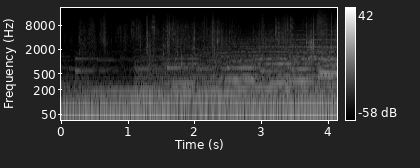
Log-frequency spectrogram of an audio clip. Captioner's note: film rustles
